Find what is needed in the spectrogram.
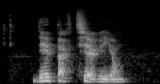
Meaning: first-person plural conditional of départir
- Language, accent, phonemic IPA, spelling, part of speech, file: French, Canada, /de.paʁ.ti.ʁjɔ̃/, départirions, verb, LL-Q150 (fra)-départirions.wav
